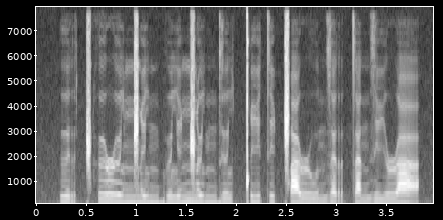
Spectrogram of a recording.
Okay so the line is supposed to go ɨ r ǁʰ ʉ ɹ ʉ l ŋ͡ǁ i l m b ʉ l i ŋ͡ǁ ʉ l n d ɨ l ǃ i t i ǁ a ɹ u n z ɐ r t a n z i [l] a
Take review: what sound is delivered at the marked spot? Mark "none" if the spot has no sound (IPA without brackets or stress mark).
ɹ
